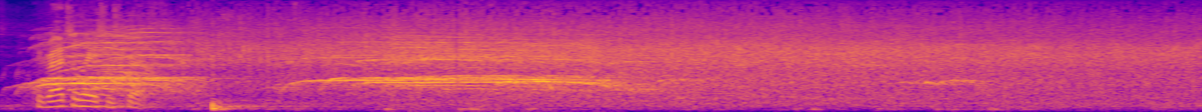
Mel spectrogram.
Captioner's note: applause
